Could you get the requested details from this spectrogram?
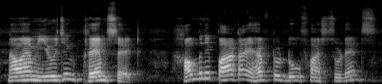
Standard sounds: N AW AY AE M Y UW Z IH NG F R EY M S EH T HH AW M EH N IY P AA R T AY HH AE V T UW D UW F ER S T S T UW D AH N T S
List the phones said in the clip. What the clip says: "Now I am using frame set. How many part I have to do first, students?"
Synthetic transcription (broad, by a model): N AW AY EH M Y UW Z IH NG P R EY M S EH T HH AW M EH N IY P AA R T AY HH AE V T UW D UW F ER T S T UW D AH N T S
